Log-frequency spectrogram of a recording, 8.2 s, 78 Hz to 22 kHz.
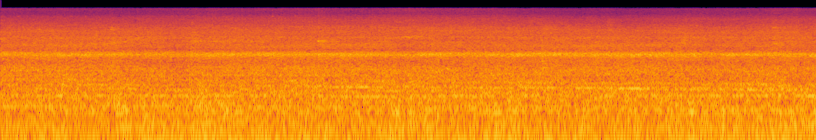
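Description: Metro-North M8 electric multiple-unit train running past on the tracks: a steady rumble of wheels on rail with a high, even whine held throughout.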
